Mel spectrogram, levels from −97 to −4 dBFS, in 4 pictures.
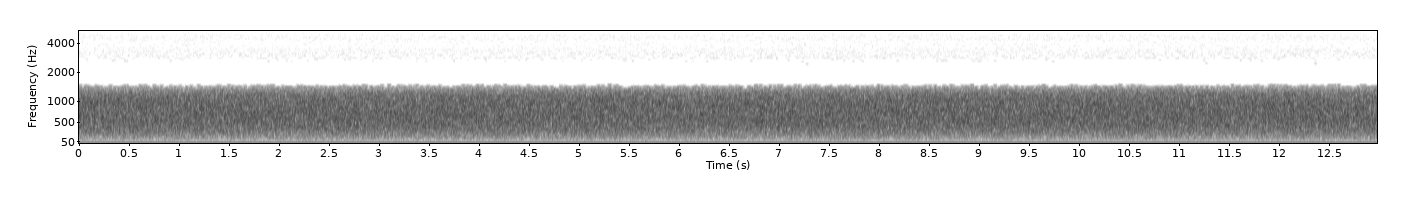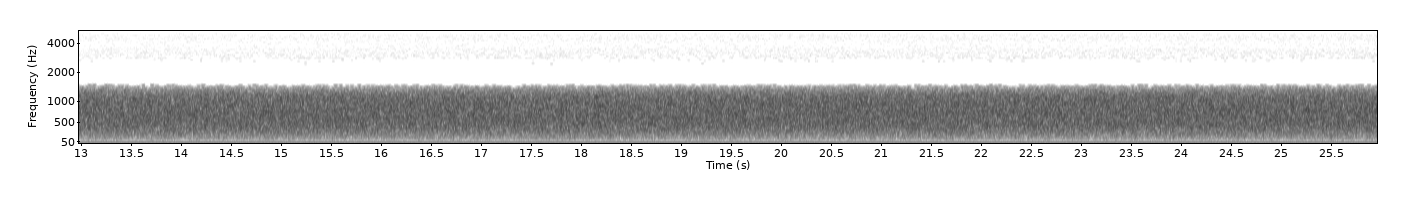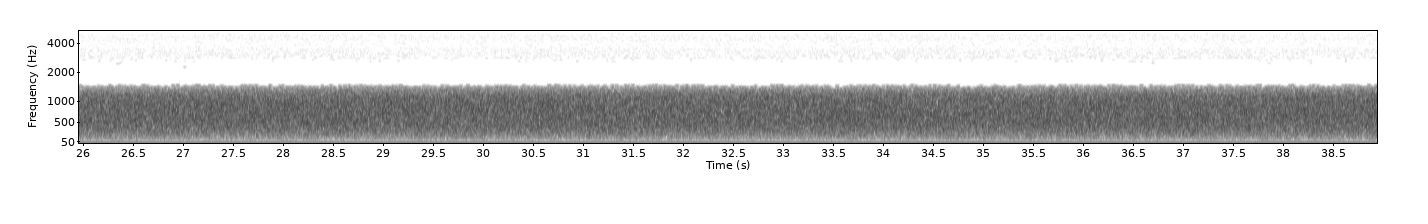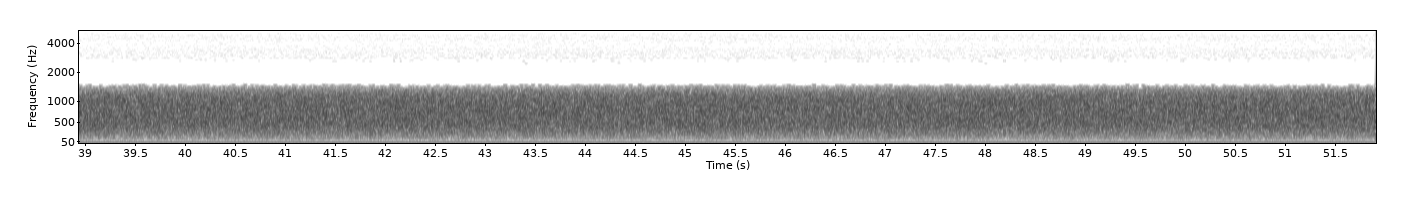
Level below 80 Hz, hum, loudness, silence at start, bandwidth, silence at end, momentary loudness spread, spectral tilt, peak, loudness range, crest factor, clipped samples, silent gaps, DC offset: -74 dBFS; none; -34 LUFS; 0 s; 5.4 kHz; 0 s; 1 LU; -9 dB/octave; -20 dBFS; 1 LU; 14 dB; under 0.1%; none; 0.1%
